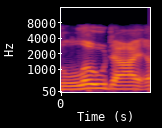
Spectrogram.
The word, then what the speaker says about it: Lodi: It is Lodi, L-O-D-I.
